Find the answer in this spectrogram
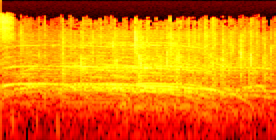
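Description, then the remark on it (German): A burst of studio applause and cheering during a quiz, steady dense clapping mixed with crowd whoops and a few high whistling tones, loud and continuous for about three seconds with no talking over it. “und das ist sein Applaus.”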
